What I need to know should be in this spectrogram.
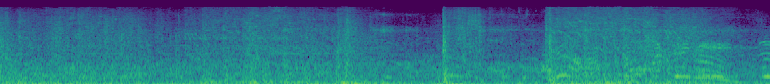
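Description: Energy guns fire with sharp zapping blasts.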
